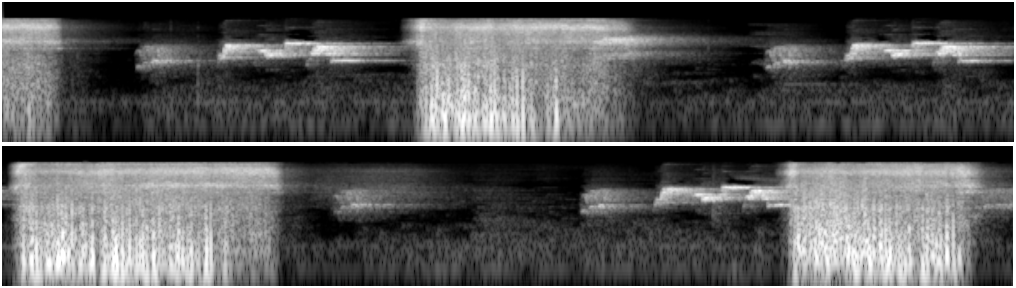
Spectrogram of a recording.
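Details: Hunting decoy Red-whiskered Bulbul singing the 'ché' style: three similar short warbled phrases, each followed by a long burst of loud hissing noise, in a cycle of about three to four seconds.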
